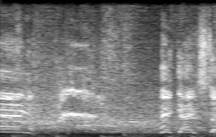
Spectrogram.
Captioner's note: woman screaming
